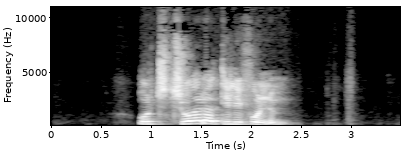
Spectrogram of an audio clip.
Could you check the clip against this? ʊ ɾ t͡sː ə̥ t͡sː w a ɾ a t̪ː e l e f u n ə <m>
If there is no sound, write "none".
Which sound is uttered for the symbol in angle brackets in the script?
m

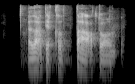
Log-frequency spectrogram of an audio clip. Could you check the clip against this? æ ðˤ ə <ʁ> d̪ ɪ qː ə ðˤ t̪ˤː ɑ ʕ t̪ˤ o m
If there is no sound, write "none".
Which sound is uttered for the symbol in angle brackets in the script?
ʁ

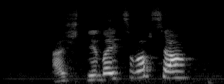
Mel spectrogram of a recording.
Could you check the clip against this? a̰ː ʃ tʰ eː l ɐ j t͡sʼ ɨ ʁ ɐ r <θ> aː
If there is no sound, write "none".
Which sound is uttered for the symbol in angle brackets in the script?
s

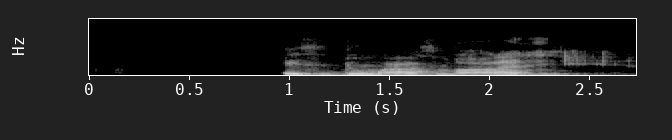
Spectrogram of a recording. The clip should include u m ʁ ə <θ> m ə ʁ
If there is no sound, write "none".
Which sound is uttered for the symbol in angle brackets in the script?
θ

